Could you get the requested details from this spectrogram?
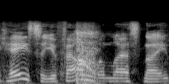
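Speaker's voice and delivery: sarcastic, mocking, half-laughing tone. In a role-play, one character speaks to another, sarcastic, laughing. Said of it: "meant to be sarcastic".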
